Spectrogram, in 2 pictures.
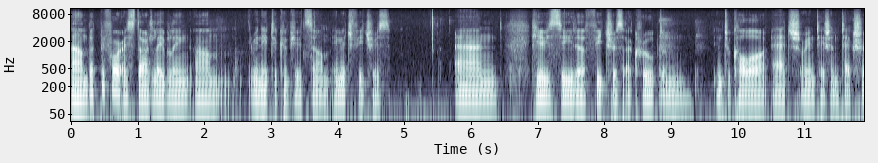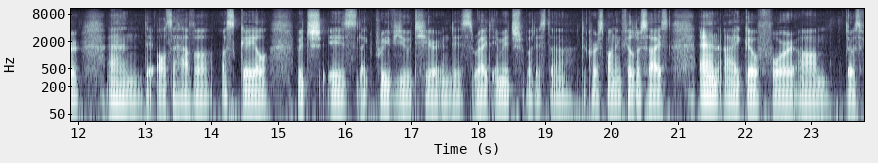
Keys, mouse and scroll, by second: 5.5 click, 16.2-20.5 drag, 21.9 click, 23.2 click.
